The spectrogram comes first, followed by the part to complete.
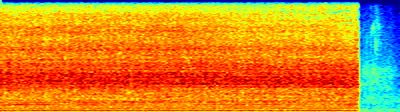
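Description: Cordless jigsaw cutting through a sheet of plywood, the motor running steadily as the blade saws through the wood, then stopping abruptly about three and a half seconds in.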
